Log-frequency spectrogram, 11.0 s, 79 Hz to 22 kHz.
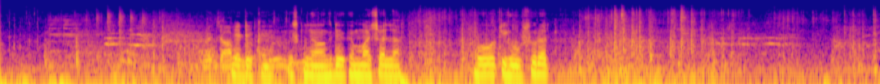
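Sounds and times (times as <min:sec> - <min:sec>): pigeons cooing: 0:01.2 - 0:11.0
clicks and rustles: 0:04.9 - 0:11.0.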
